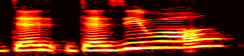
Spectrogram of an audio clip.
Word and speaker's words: Desigual: Yes, this is I looked up how to pronounce it and I watched a video. This is Desigual, I think Uh-huh.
